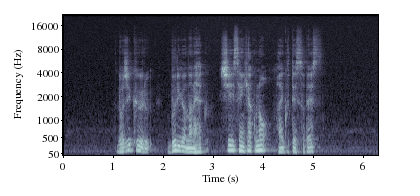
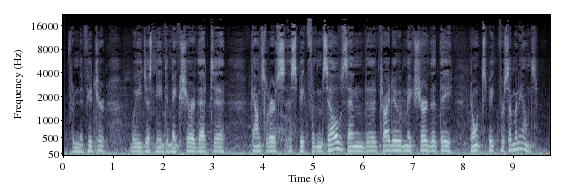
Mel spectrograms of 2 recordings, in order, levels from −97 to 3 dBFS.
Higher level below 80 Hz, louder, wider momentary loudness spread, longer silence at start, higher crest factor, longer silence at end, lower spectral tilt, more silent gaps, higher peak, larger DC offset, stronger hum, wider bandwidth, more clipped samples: second, -60 dBFS vs -36 dBFS; about the same, -24 LUFS vs -24 LUFS; first, 12 LU vs 9 LU; first, 1.05 s vs 0 s; about the same, 18 dB vs 14 dB; first, 1.15 s vs 0.05 s; about the same, -5.5 dB/octave vs -5 dB/octave; neither; about the same, -8 dBFS vs -8 dBFS; neither; neither; second, 16 kHz vs 19.5 kHz; neither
